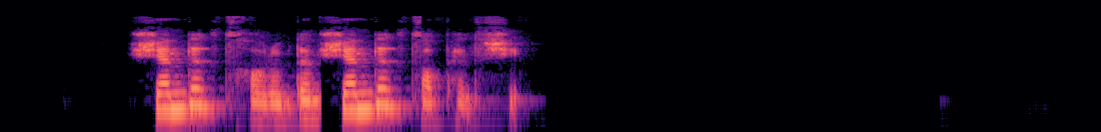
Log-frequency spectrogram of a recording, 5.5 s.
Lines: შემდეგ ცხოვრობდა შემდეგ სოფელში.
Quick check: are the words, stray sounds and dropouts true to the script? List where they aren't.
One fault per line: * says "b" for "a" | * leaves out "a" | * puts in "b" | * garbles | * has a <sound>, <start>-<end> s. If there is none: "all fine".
all fine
